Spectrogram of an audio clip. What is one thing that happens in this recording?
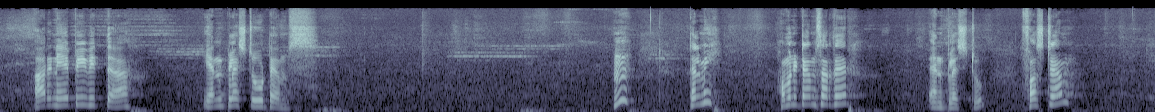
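A man speaks calmly into a close microphone, explaining in short phrases.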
